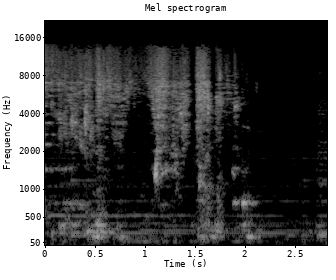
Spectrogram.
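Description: Tap water runs steadily while a used pot is washed, with a few light clanks and scrapes of metal breaking through the rushing splash.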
